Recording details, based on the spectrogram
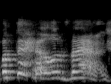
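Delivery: high, slow, mild mock yell. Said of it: "Milton just yells".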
